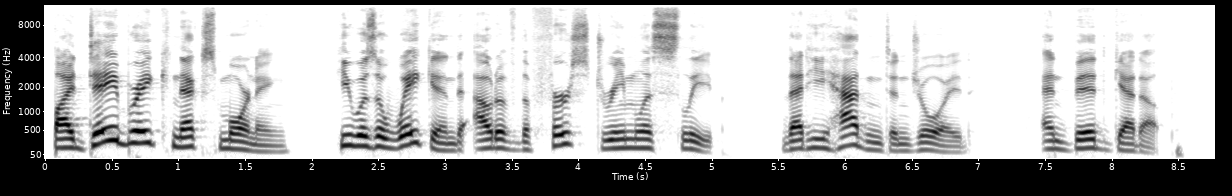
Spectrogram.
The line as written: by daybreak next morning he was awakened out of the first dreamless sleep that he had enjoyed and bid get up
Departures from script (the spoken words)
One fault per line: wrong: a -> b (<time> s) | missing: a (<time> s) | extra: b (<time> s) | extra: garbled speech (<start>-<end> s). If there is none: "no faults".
wrong: had -> hadn't (5.9 s)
